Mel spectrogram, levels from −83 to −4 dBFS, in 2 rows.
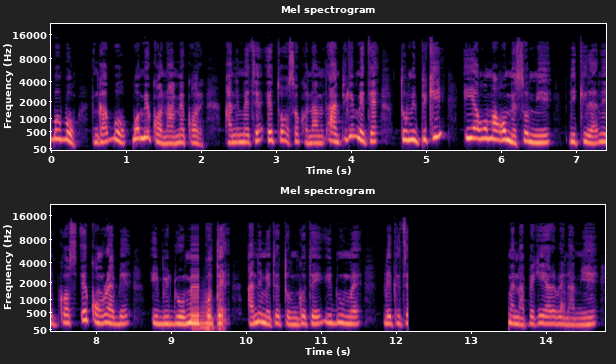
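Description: A speech clip with two faults. From 9.27 to 9.79 s the voice collapses into a stiff, metallic drone pitched at 100 Hz that loosely tracks the speech. This is robotic sound from repeated short buffers. Audio was most likely arriving too late, so playback kept looping the last chunk, and a 100 Hz buzz points to a chunk about 10 ms long. Most of the real audio in that half-second was skipped rather than heard. Then from 12.15 to 13.49 s the sound cuts abruptly to dead silence, with no room tone at all, before resuming mid-flow. That is an audio dropout to silence: roughly 1.34 s of input was lost, likely through a broken link or interrupted capture, while silence was written in its place, so whatever was said then is gone.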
